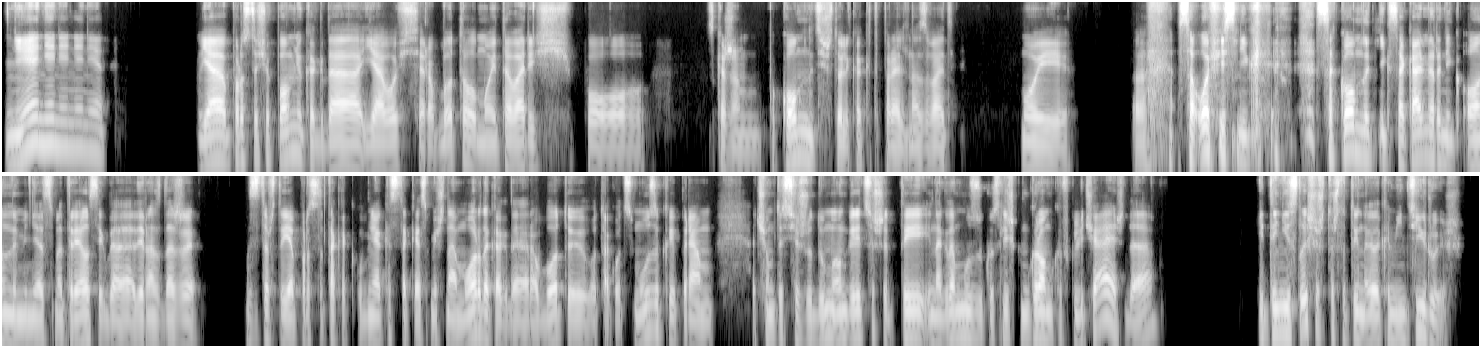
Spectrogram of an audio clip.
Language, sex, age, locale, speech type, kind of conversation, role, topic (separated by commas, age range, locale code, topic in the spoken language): Russian, male, 20-24, ru-RU, conversation, unstructured, none, Какая музыка помогает тебе расслабиться после тяжёлого дня?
